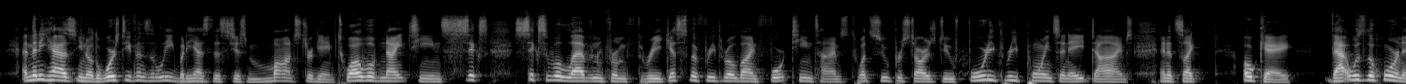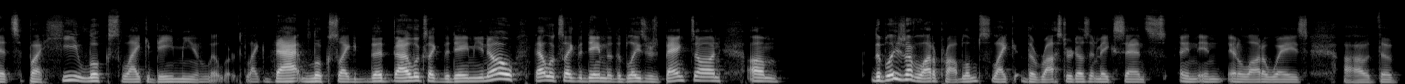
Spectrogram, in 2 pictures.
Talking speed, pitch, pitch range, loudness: 220 wpm, 145 Hz, 130-170 Hz, -24 LUFS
